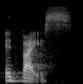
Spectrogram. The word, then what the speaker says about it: advice: first of all pronunciation the noun is advice advice the verb is advise v v v notice that voice advise advise repeat that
